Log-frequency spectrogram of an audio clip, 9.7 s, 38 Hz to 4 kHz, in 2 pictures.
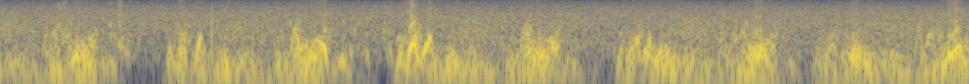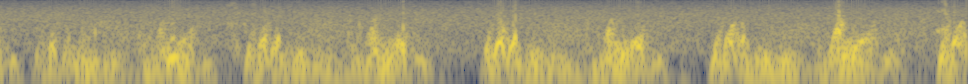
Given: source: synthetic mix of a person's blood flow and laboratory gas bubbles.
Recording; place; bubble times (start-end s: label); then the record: Doppler ultrasound of blood flow; precordium
0.28-0.43 s: bubbles
0.52-0.73 s: bubbles
0.82-0.99 s: bubbles
1.38-1.50 s: bubbles
1.56-1.63 s: bubbles
1.75-2.12 s: bubbles
2.27-2.43 s: bubbles
5.24-5.37 s: bubbles
5.54-5.63 s: bubbles
5.79-5.83 s: bubbles
5.99-6.16 s: bubbles
6.63-6.68 s: bubbles
6.76-6.81 s: bubbles
6.89-6.95 s: bubbles
9.31-9.69 s: bubbles
From the record:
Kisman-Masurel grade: 221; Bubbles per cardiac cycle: several, 3 to 8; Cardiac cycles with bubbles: 10 to 50%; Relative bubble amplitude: barely perceptible (0.100 to 0.250); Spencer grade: 2 (many but less than half of the cardiac periods contain bubble signals, singularly or in groups); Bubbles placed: anywhere in the cardiac cycle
